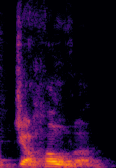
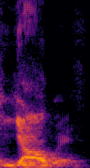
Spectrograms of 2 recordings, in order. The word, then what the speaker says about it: Yahweh: So for a time scholars thought well you val and pronounce it as Jehovah. The vast majority of scholars believe that is incorrect now that it should pronounce something like Yahweh.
